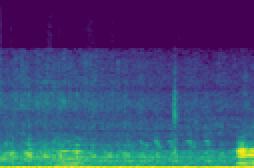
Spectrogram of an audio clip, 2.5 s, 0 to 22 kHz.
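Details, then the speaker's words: 1987 Jeep YJ Wrangler with LSx V8 swap and a stock-Tahoe-type muffler: deep, steady V8 idle with a faint loose rattle riding on the exhaust note; exhaust rattle at idle. "you can hear the exhaust rattling one more right now"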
